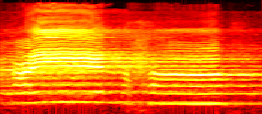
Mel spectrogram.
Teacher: হলকের মধ্যখান হইতে আইন হা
